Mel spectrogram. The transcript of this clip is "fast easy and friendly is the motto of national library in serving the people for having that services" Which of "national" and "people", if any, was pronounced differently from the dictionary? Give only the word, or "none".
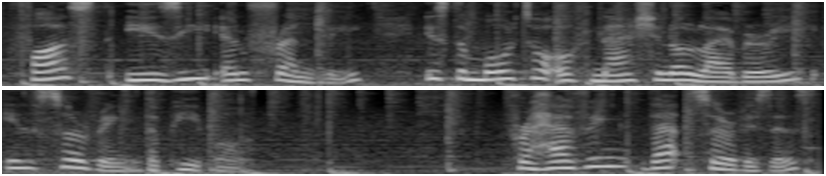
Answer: none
